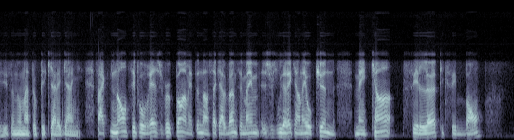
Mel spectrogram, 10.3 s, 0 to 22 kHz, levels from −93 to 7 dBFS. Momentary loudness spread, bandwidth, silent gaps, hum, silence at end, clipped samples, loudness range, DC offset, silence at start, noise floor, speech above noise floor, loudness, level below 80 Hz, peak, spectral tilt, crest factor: 9 LU; 5 kHz; none; none; 0.65 s; under 0.1%; 1 LU; under 0.1%; 0 s; -52 dBFS; 34 dB; -18 LUFS; -60 dBFS; -2 dBFS; -8 dB/octave; 16 dB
